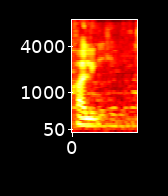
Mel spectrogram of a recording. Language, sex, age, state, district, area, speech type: Marathi, male, 18-30, Maharashtra, Thane, urban, read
